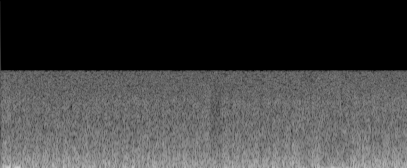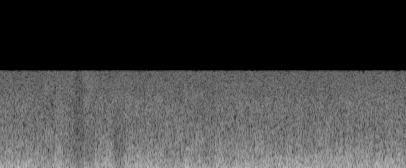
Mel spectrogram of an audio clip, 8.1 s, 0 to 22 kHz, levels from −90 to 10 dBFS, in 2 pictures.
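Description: No technical faults can be heard in this speech recording; it carries the narrow band of G.711 telephone coding, with nothing above about 4 kHz.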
